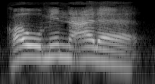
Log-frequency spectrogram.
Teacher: تنوين كسر جاء بعده العين إظهار حلقي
